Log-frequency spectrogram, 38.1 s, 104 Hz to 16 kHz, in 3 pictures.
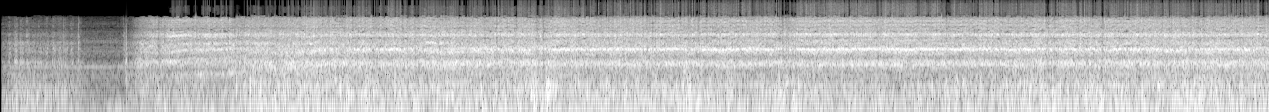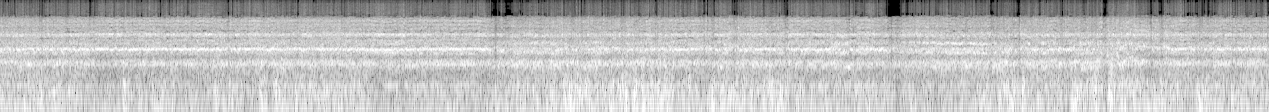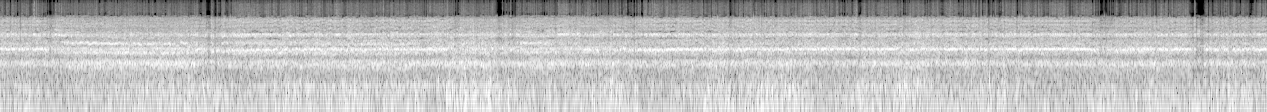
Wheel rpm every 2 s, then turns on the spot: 40, 180, 230, 230, 230, 230, 230, 230, 230, 230, 230, 230, 250, 220, 210, 230, 230, 230, 230.
none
